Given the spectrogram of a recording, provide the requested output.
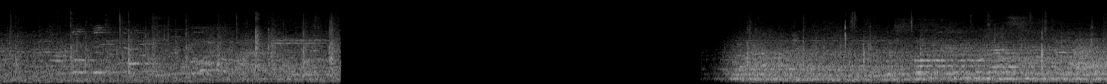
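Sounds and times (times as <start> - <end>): footsteps on concrete: 0.0 - 3.4
murmur of voices: 0.0 - 3.4, 7.1 - 11.0.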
